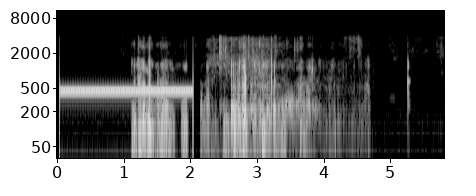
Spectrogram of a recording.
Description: Ringback tone (North America), 440 + 480 Hz.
